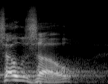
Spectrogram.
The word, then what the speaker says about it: sozo: The Greek word pronounced sodizo, but we pronounce it in the English sozo, but it means to be made whole, to be healed, spirit, soul, and body, to be made whole, to be made well.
